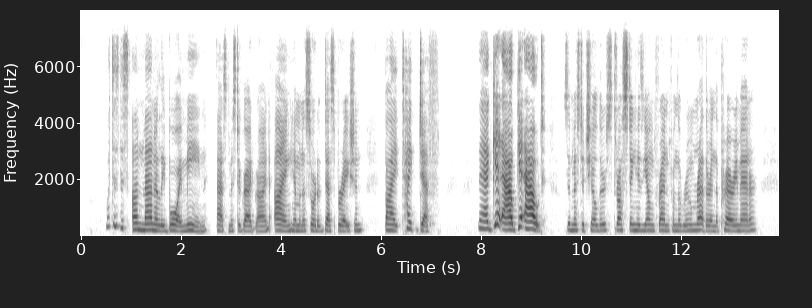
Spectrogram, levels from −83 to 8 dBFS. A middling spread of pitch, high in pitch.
No: narrow, 2.2 semitones; high, 195 Hz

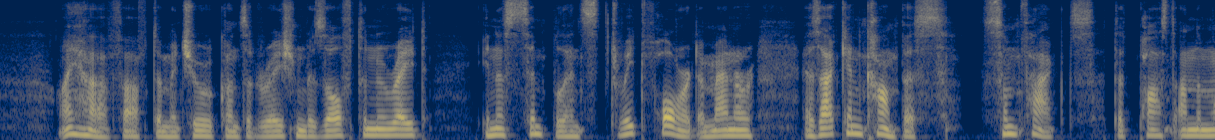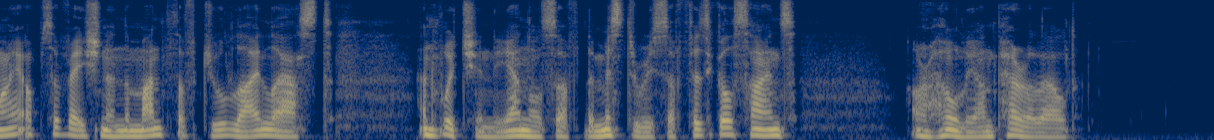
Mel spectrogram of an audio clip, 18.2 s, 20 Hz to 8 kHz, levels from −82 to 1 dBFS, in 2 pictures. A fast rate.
No: average, 150 wpm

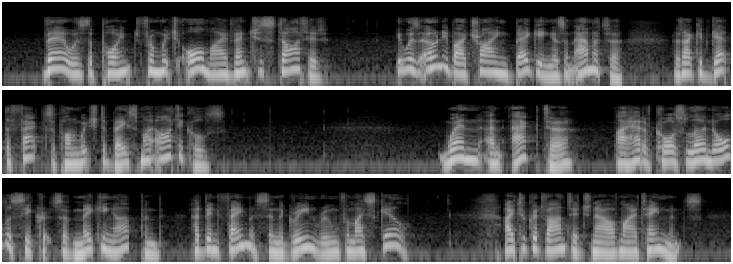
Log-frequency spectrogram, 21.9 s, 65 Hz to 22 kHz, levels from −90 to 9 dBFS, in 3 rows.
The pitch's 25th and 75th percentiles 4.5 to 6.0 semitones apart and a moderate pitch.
Yes: average, 5.3 semitones; medium, 155 Hz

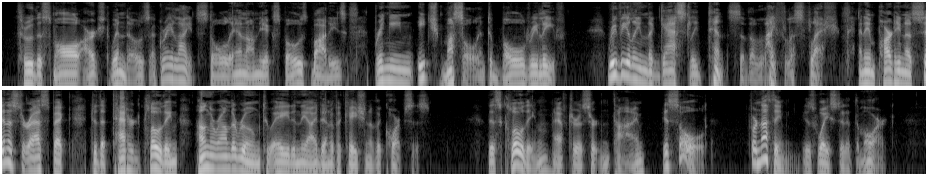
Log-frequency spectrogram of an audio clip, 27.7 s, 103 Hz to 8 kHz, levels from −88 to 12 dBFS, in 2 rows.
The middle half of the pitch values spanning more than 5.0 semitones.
Yes: wide, 5.6 semitones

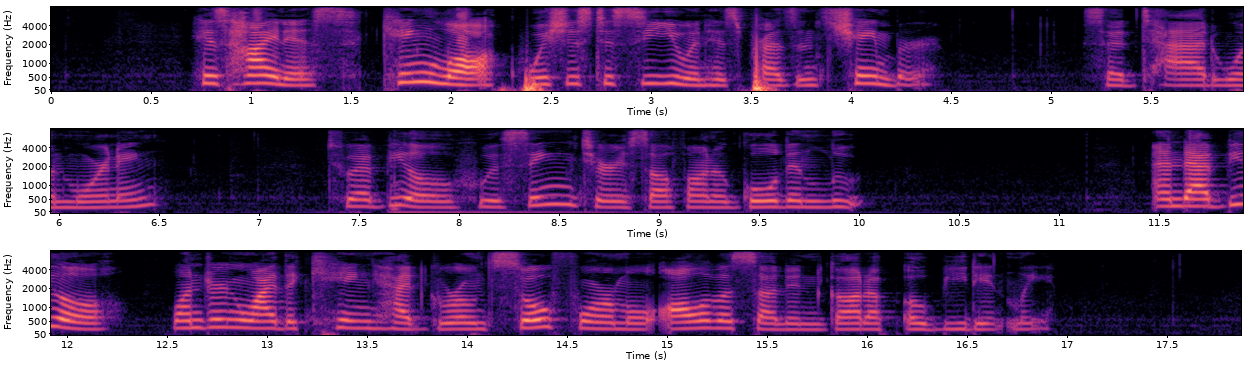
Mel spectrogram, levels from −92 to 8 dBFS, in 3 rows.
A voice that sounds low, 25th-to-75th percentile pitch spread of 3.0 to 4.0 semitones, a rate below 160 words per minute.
No: high, 220 Hz; average, 3.6 semitones; average, 150 wpm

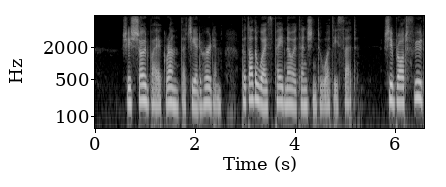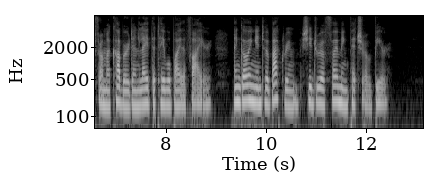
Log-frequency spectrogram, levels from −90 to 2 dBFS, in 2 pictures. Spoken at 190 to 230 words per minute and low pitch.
No: fast, 205 wpm; medium, 170 Hz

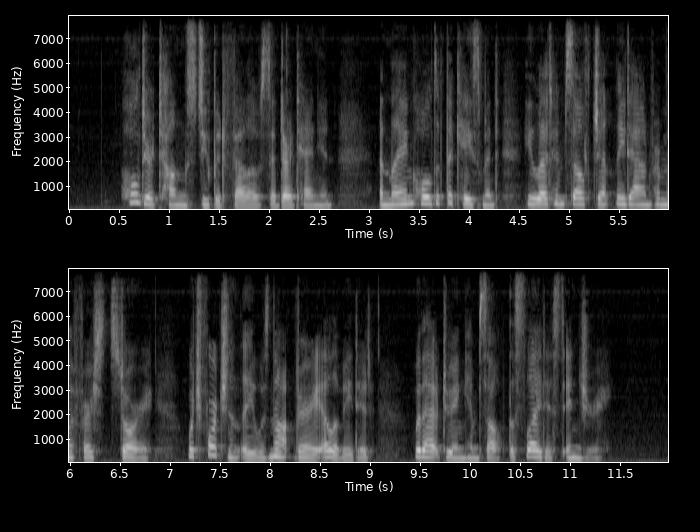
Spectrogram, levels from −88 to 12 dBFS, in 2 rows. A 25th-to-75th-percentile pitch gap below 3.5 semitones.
No: average, 3.8 semitones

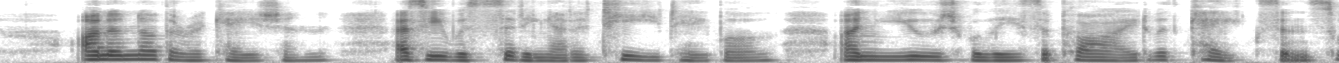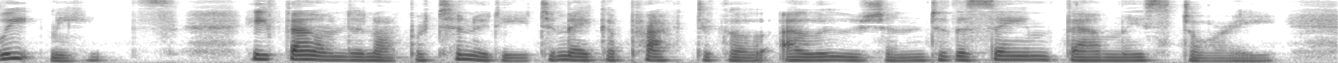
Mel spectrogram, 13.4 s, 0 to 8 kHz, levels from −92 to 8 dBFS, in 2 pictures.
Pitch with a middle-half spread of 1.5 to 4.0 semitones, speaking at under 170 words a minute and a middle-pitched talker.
Yes: average, 2.9 semitones; average, 140 wpm; medium, 150 Hz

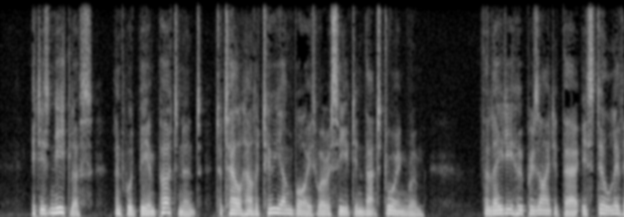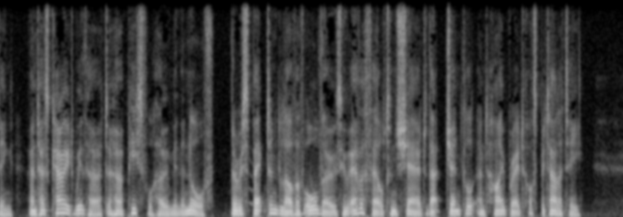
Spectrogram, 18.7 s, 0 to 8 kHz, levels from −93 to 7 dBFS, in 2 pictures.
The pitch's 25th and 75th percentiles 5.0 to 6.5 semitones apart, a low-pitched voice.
No: average, 3.5 semitones; low, 120 Hz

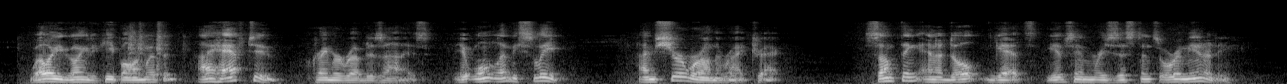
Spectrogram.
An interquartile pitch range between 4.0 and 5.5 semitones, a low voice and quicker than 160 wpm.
Yes: average, 4.3 semitones; low, 115 Hz; average, 170 wpm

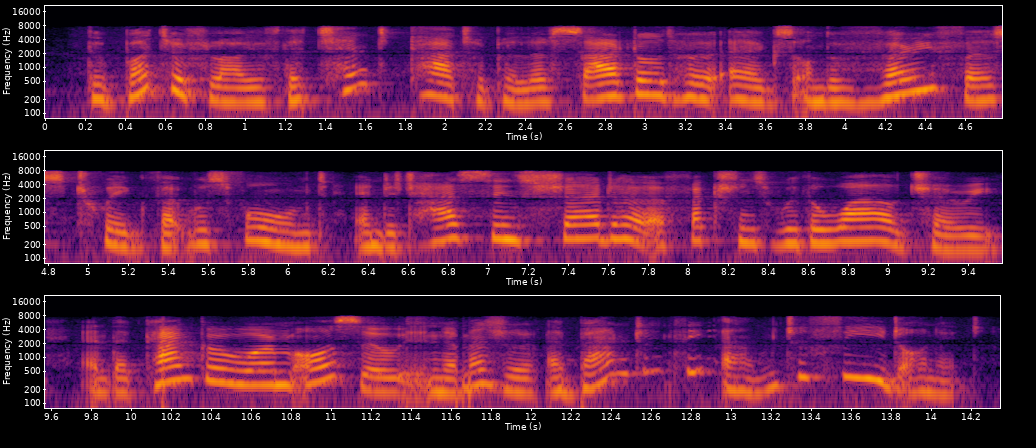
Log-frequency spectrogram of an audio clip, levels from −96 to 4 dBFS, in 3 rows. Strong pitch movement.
Yes: wide, 6.4 semitones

